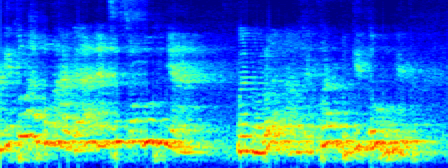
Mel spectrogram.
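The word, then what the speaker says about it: Alfie Kohn: Menurut Alfikon, bacanya Alfikon, Alfikon ini menurut pengamatannya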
